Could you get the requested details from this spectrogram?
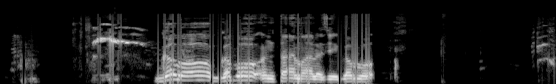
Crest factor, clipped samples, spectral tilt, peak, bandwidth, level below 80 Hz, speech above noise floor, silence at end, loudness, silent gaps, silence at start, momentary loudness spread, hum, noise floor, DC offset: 14 dB; under 0.1%; -4.5 dB/octave; 0 dBFS; 11.5 kHz; -44 dBFS; 51 dB; 0 s; -11 LUFS; none; 0.3 s; 6 LU; none; -61 dBFS; under 0.1%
